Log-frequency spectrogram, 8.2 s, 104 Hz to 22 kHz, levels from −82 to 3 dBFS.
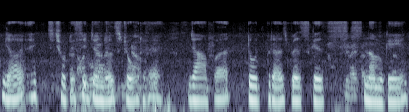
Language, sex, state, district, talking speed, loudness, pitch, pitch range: Hindi, male, Madhya Pradesh, Dhar, 90 wpm, -15 LUFS, 175 Hz, 115-185 Hz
